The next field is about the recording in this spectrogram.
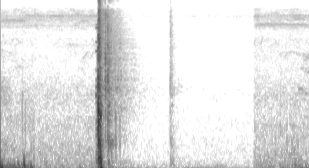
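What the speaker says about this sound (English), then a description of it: "I'll be right back when I load the BB gun back up and shoot all the rest of them" Wild west style BB gun firing at water bottles and pop cans, a single sharp crack up close followed by a faint tick of the pellet hitting, with quiet around it.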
